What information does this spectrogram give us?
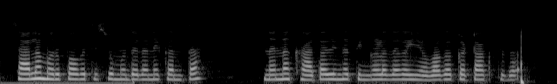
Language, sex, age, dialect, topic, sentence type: Kannada, female, 18-24, Northeastern, banking, question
